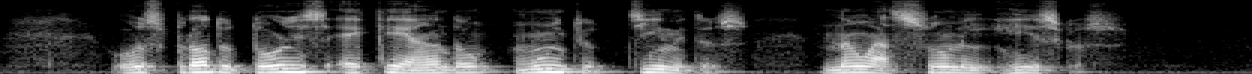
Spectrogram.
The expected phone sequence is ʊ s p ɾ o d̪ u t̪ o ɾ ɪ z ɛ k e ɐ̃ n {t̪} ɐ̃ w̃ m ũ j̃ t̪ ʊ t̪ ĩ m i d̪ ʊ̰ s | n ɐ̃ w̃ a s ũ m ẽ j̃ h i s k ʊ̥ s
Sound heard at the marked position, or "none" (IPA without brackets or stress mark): d̪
